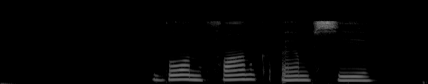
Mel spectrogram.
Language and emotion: Russian, neutral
